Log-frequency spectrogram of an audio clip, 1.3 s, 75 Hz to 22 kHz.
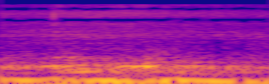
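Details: Ram 2500 pickup after exhaust leak repair with flex repair kit, exhaust cement and U-clamp: deep steady engine rumble with no ticking or puffing, a sealed exhaust running normally.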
